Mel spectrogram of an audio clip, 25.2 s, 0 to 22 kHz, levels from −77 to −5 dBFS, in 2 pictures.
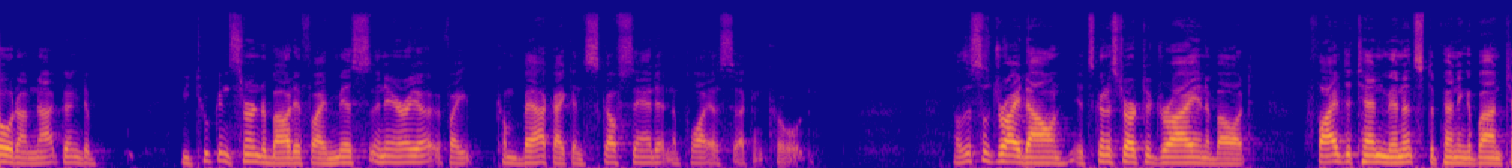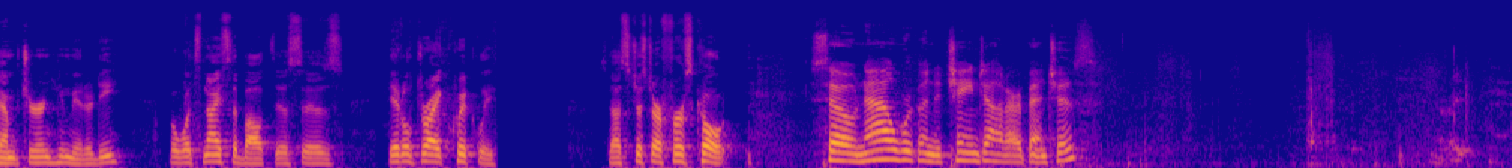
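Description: No technical faults are audible anywhere in this recording.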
